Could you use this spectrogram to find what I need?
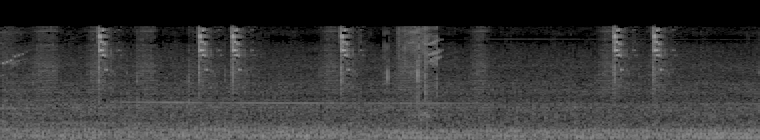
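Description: Soft electronic clicks tick now and then.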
